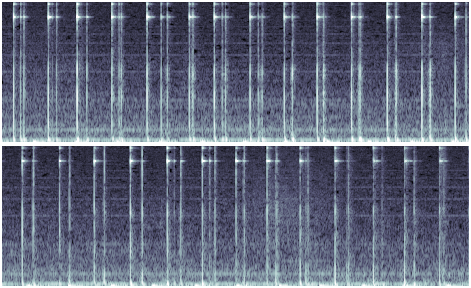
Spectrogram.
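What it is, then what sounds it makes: Glass perfume bottle. Long nails tap a small glass perfume bottle with a flower-shaped cap in a quick, fairly steady run of sharp clicks. Each tap is a brief, bright glassy tick with a high ring that dies away almost instantly over a faint low hum.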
